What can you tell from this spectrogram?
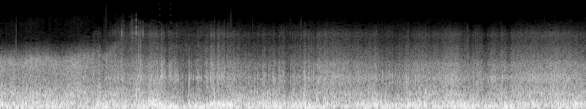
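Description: Loud wind buffeting the camera microphone of a small boat running fast across choppy water.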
